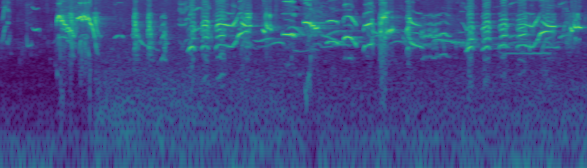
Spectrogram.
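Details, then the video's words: Female Oriental magpie-robin call used as a lure to provoke a male: a busy run of rapid, clicky, twittering high notes with short whistled slurs, almost continuous after a brief quiet start. "Coba Siulan Kacer Betina ini dulu siapa tau cocok buat Pancingan bikin kacer Bergaya"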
